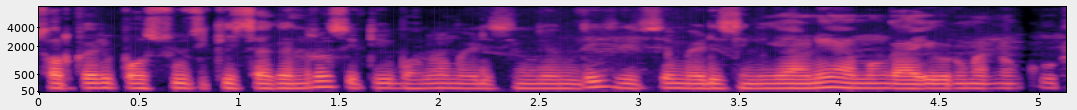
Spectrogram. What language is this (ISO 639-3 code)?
ori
